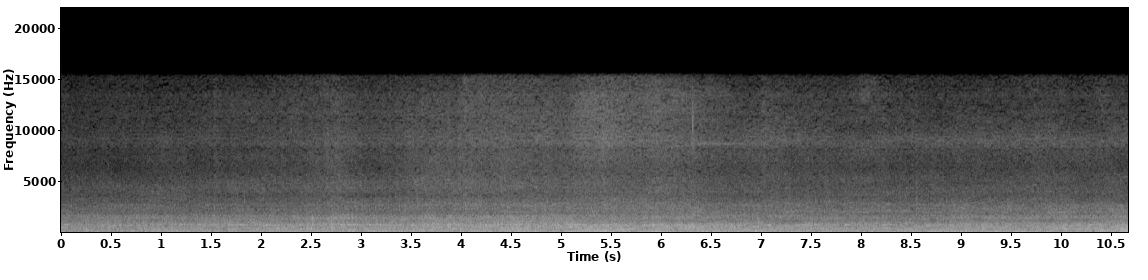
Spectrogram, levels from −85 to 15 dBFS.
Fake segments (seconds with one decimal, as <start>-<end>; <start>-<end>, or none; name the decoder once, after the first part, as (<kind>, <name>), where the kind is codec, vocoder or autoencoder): 0.0-6.1 (codec, SNAC); 6.8-10.7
